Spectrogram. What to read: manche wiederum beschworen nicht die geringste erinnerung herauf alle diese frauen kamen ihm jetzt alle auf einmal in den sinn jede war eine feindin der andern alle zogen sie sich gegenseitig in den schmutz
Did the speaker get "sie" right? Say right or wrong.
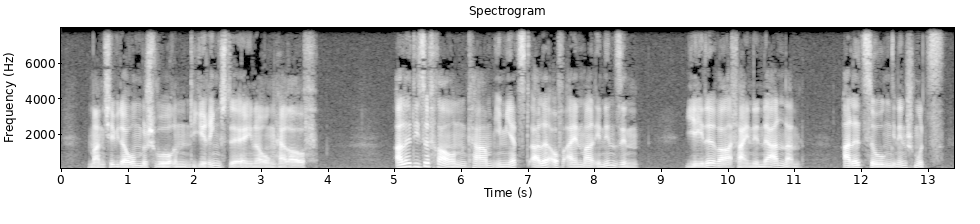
wrong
